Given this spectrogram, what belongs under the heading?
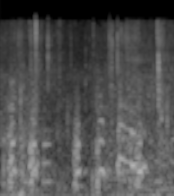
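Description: Chickens kept alongside turkeys cluck in a short burst, several soft overlapping calls close by, fairly faint, with no talking.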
